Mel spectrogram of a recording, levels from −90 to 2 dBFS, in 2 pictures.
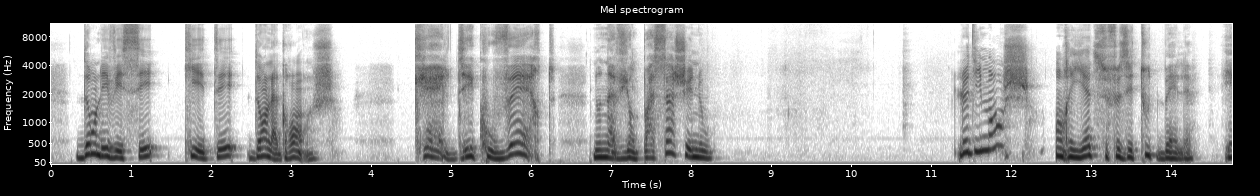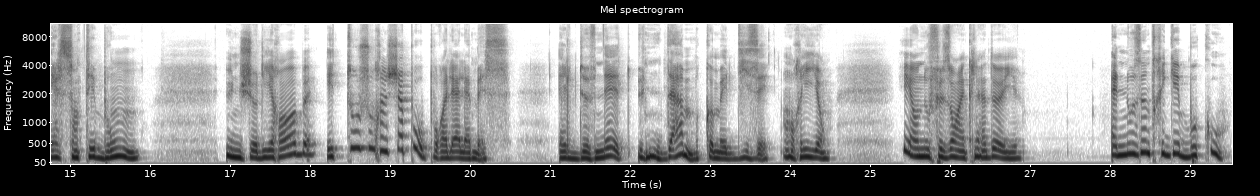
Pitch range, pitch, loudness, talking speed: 150-200 Hz, 175 Hz, -17 LUFS, 120 wpm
